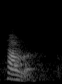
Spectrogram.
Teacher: mình nhấn vào tiết thứ nhất này, thorough và âm thứ hai là schwa sao.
